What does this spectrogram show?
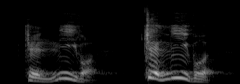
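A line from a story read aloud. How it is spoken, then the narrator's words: Exclaiming. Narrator (French): s'écriait-il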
